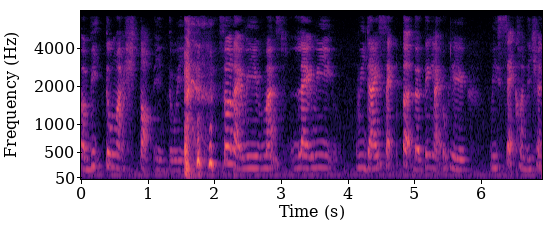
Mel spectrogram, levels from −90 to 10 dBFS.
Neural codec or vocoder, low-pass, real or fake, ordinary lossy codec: none; 7.2 kHz; real; MP3, 64 kbps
